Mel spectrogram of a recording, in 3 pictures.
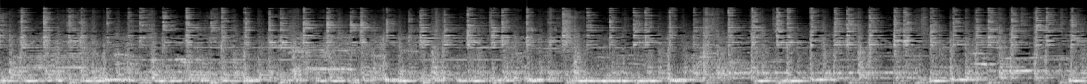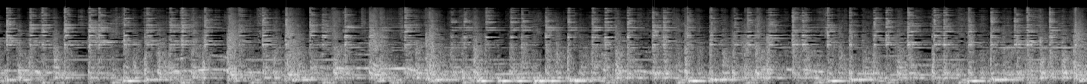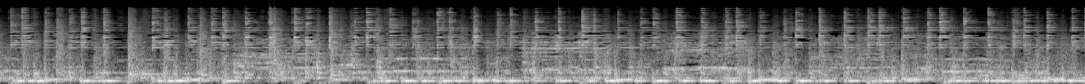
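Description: Gagá band music: drums and bell-like metal percussion struck in a fast, steady rhythm, with a low horn-like note sounding again and again in held blasts.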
